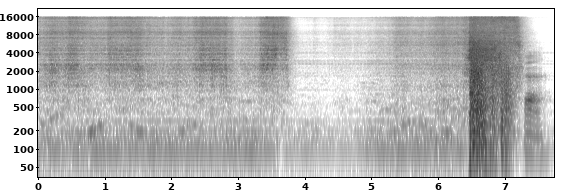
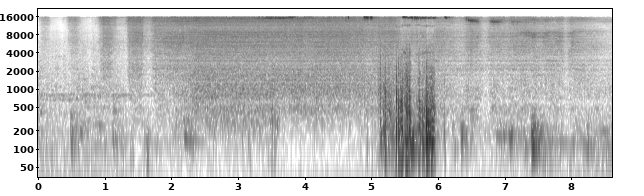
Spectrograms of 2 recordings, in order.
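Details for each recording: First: Two-door top-and-bottom refrigerator not cooling (light on, fan turning, compressor running): sharp, strong sustained hiss of air bursting from the return line as it is blocked by hand, which cannot be held shut, so the compressor pumps well; small leak suspected. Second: Two-door top-bottom fridge not cooling (lights on, fan turning, compressor running): steady sharp hiss from the broken-open service valve pipe at the back, only a little gas, showing low charge from a micro leak.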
